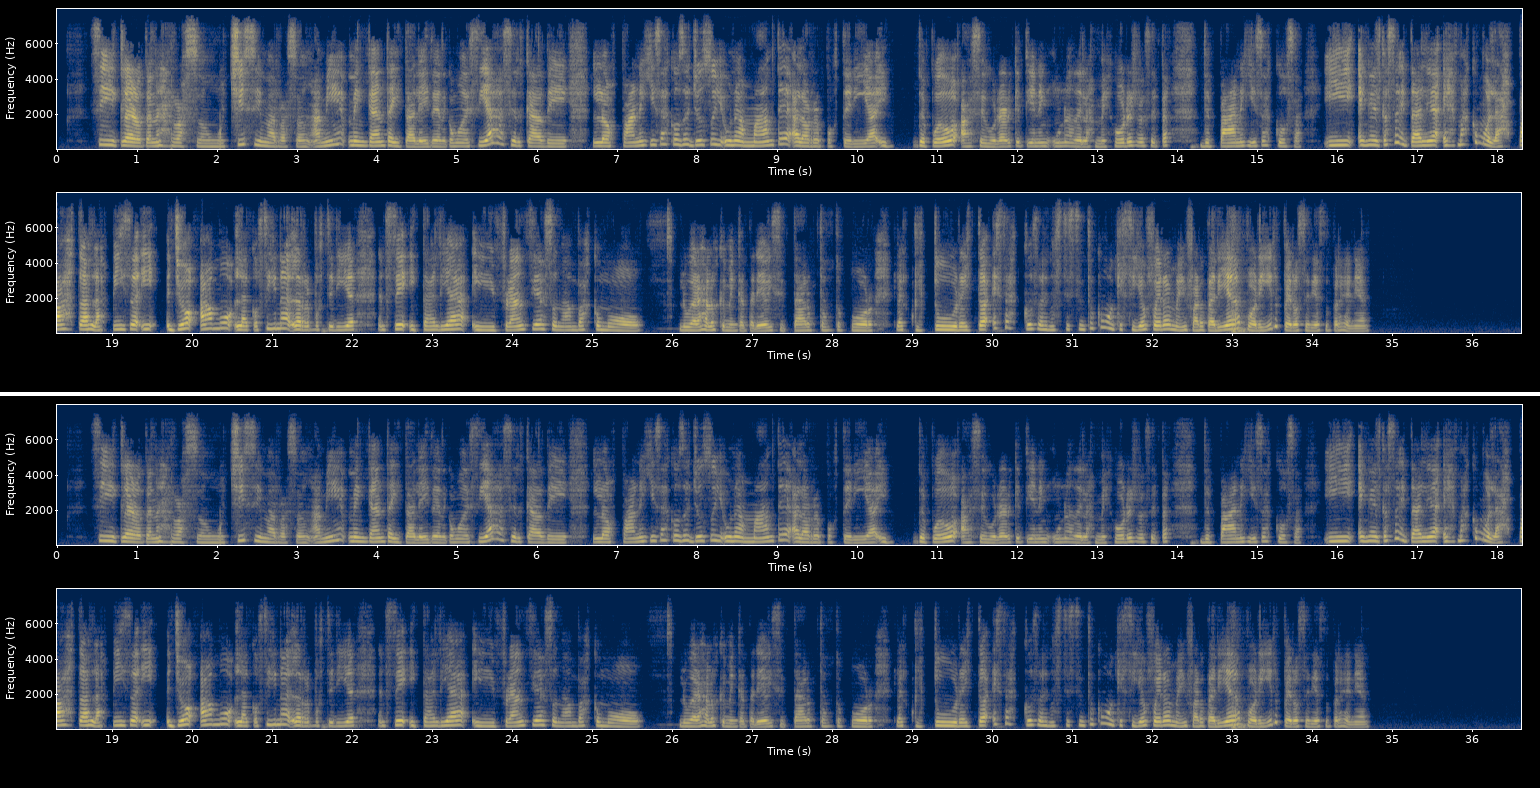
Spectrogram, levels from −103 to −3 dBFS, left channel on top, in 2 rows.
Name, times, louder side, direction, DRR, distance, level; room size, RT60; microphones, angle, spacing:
voice 1, 0.5-9.6 9.8-10.4 10.8-15.6 15.8-25.6 26.1-34.7, left 2 dB, 55° left, 2.1 m, -30 dB
head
